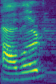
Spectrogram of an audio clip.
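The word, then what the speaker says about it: hour: Word के पहले एच होगा लेकिन उसका जो प्रोनाउंसिएशन है वो वॉवेल का होगा। अब यहाँ पे देखिए जैसे लिखा हुआ है एन आवर, an honest officer.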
